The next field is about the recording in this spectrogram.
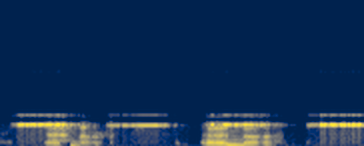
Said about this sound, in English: I'll give you a second there to get your smoke detector working there.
